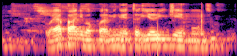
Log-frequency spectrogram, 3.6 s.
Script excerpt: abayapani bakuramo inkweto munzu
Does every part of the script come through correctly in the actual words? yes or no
no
